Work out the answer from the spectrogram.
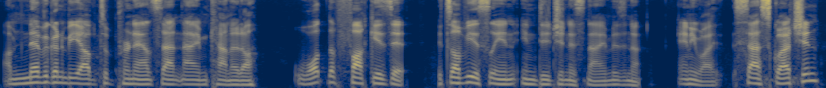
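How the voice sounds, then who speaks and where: A man's voice: mid-range voice, fairly quick, a little mellow, no room sound, studio quality. A man, a comedian hosting his own podcast, tells a story in a crude, profane way with laughing asides. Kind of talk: comic storytelling monologue.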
